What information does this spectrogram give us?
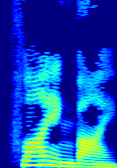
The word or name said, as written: flying by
